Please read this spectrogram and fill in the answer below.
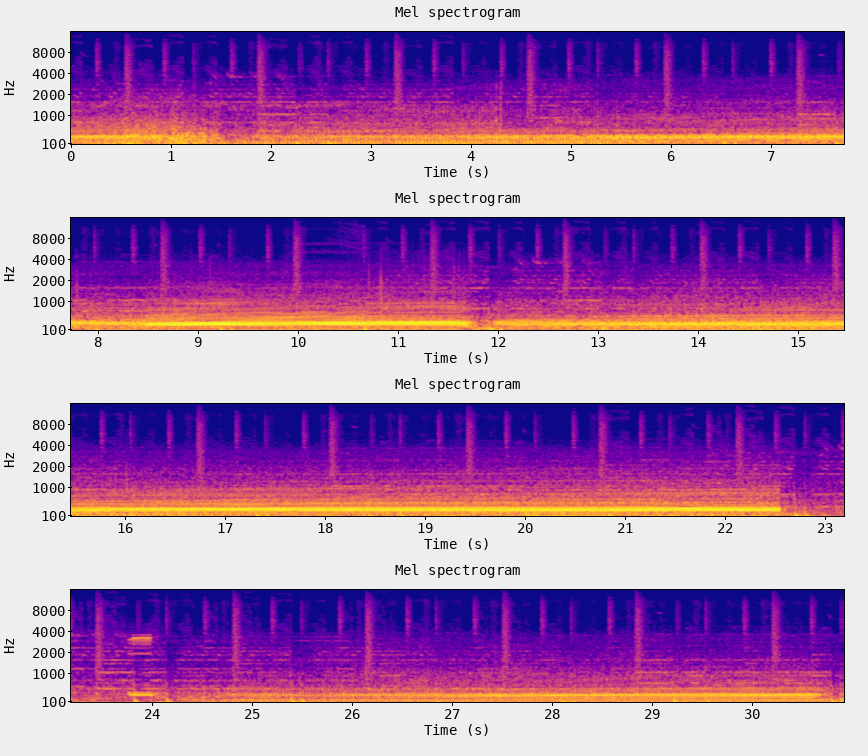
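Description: Small motorcycle engine running under way, its pitch climbing slowly as the bike picks up speed, then dropping off suddenly about two-thirds of the way through as the throttle eases, and picking up again near the end. Background music plays with it.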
